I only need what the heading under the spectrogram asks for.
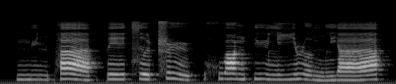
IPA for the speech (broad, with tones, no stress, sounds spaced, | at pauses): m y˨˩ n pʰ ä˥˩ | p e˧˥ ɪ̯ t͡s ɹ̩˧˥ ʈ͡ʂ ɻ̩˥˩ | x w ɑ˥˧ ŋ t̪ y˥˩ l i˧˥ ɻ ɤ˨˩ ŋ l j ä˧˥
